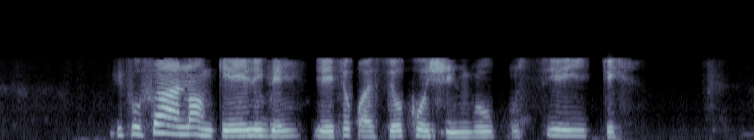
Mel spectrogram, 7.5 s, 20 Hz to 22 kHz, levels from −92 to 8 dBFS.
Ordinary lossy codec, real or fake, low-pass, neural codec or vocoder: AAC, 16 kbps; fake; 7.2 kHz; codec, 16 kHz, 1 kbps, FunCodec, trained on Chinese and English, 50 frames a second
